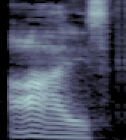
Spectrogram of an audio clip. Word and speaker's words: Eyes: Eyes has the capital E in it. Sounds like it says I, the letter, but nope. It's spelled with an E. Okay, one of those tricky words.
